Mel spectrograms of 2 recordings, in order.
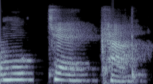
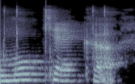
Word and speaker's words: moqueca: Mo caring. Do you know caring? The same sound for moqueca. So moqueca.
